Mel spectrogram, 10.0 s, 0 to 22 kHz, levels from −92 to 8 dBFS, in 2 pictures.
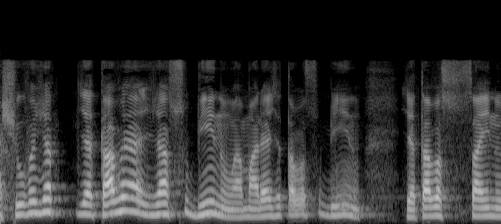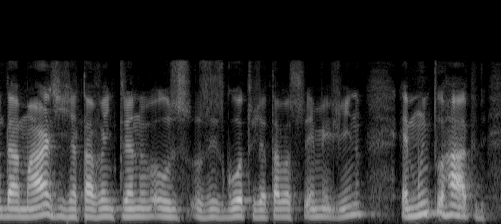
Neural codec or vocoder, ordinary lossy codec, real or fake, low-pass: none; MP3, 64 kbps; real; 7.2 kHz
